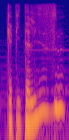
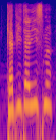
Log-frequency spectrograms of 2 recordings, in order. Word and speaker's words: capitalisme: fantasme vous l'aurez compris capitalise complotisme fantasme alors non en français un S prisonnier entre une voyelle i ou a et une consonne m se prononce ce capitalisme fantasme je sais pas moi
